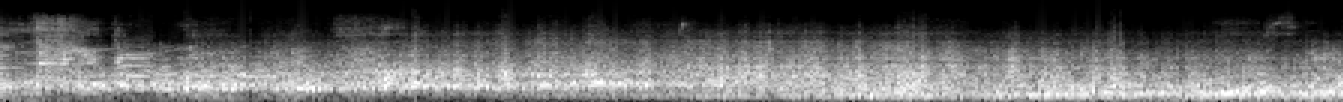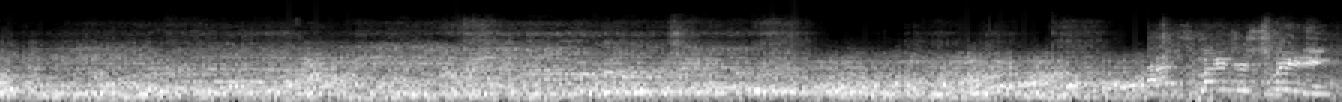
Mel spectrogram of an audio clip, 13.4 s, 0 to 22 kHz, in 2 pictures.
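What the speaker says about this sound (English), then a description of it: "As Major Speeding passes show center, he will apply full afterburner and accelerate the aircraft into a near vertical climb" Loud, continuous roar of an F-16 fighter jet at an air show, passing show center with full afterburner as it pulls into a near-vertical climb. The broadband thunder holds steady throughout, with crowd or commentary voices partly mixed beneath it.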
